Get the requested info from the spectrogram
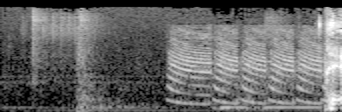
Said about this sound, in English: Inappropriately, the DJ air horn.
